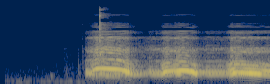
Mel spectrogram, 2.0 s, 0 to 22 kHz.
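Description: A 1998 Gemmy Hip Swinging Santa's built-in sound chip starting up: three short syllables in a recorded voice, each rising and falling in pitch, over a steady electronic backing tone. It begins about two-thirds of a second in.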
